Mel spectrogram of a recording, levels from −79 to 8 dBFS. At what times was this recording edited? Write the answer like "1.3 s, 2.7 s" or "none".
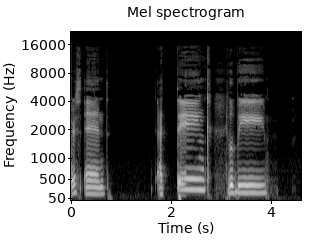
3.1 s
